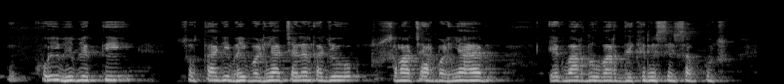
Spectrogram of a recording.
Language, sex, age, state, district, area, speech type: Hindi, male, 60+, Uttar Pradesh, Chandauli, urban, spontaneous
